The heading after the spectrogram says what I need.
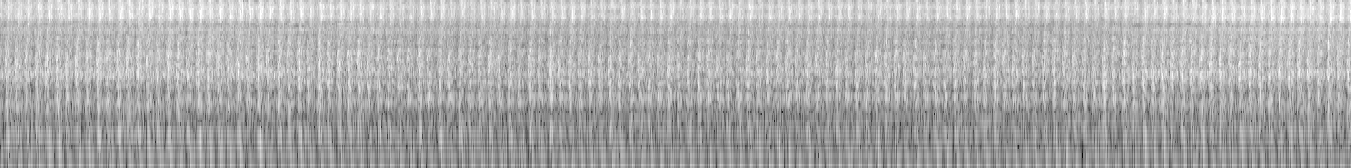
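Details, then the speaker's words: Yamaha Vixion, after valve adjustment fixing left-side rattle near water pump: light, even ticking about three per second over steady idle from the head, suspected worn rocker arm bearing; connecting rod also detected rough. "Walaupun memang Sebenarnya ada sedikit menggelitik di bagian head dan itu memang seperti saya bilang tadi itu adalah bagian rocker armnya ya bearing rocker arm-nya itu mungkin yang sudah agak sedikit ya"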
